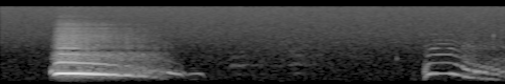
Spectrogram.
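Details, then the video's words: Owl at night in a meadow, one of two owls answering each other: a loud drawn-out hoot that slides downward and trails off, then after a pause a fainter, shorter downslurred hoot. "Owl Calling on Rattenbury Rd"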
